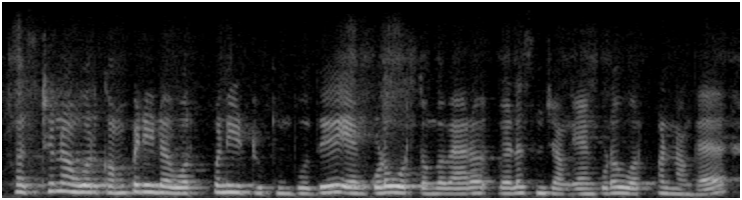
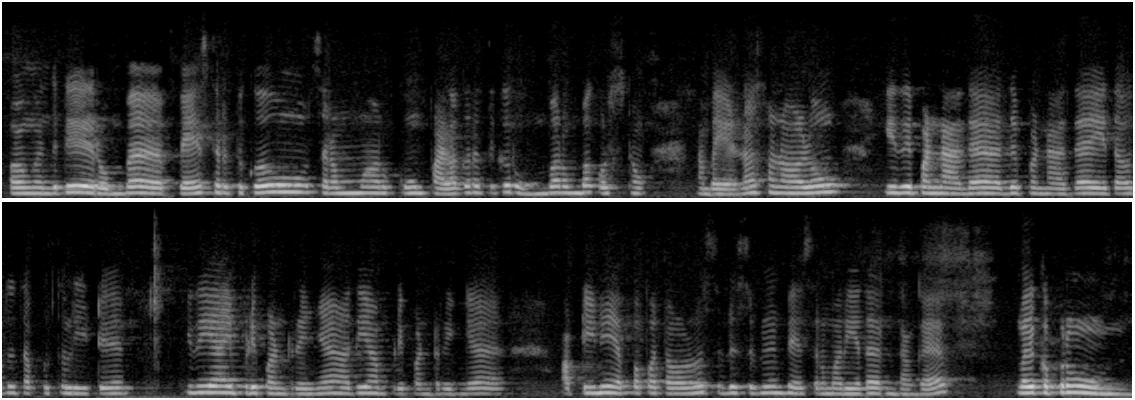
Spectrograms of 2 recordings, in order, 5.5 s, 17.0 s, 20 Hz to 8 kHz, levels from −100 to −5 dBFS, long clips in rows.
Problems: none marked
